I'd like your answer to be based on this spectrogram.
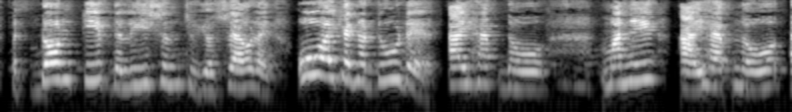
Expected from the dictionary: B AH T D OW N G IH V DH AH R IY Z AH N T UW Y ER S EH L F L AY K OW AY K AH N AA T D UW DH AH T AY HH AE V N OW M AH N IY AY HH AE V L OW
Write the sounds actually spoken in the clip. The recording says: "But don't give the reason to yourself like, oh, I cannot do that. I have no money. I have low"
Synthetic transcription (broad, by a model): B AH T D OW N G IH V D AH L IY S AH N T UW Y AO S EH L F L AY K OW AY K AH N AA T D UW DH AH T AY HH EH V N OW M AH N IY AY HH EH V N OW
